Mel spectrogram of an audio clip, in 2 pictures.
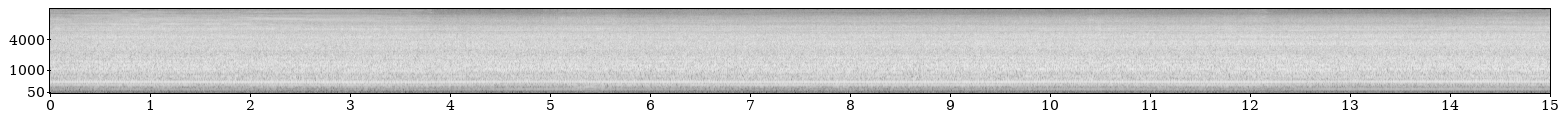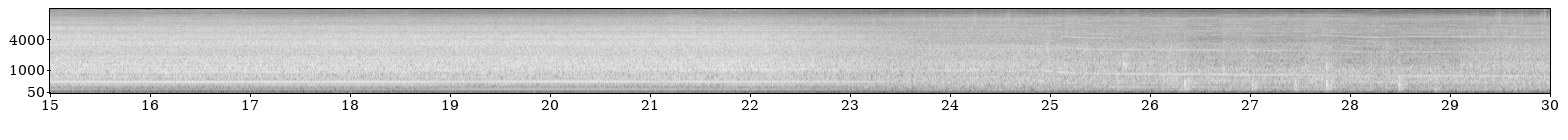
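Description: Small angle grinder running steadily with a sanding disc against a steel knife blade. About 23 seconds in, it gives way to a quieter cordless drill spinning a sanding drum on the blade, its pitch sliding down as the speed changes.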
